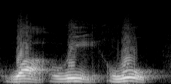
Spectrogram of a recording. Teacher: വാവിൻ്റെ മഹ്റജ് 2 ചുണ്ടുകളാണ്, താഴെ ചുണ്ടും മേലെ ചുണ്ടും. ഈ 2 ചുണ്ടുകളുടെയും സൈഡ് ഭാഗം, 2 അറ്റങ്ങളിലുള്ള ഭാഗങ്ങൾ തമ്മിൽ ചേർന്നും നടുഭാഗം ഒഴിഞ്ഞുമാണ് വാവിൻ്റെ മഹ്റജ്.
